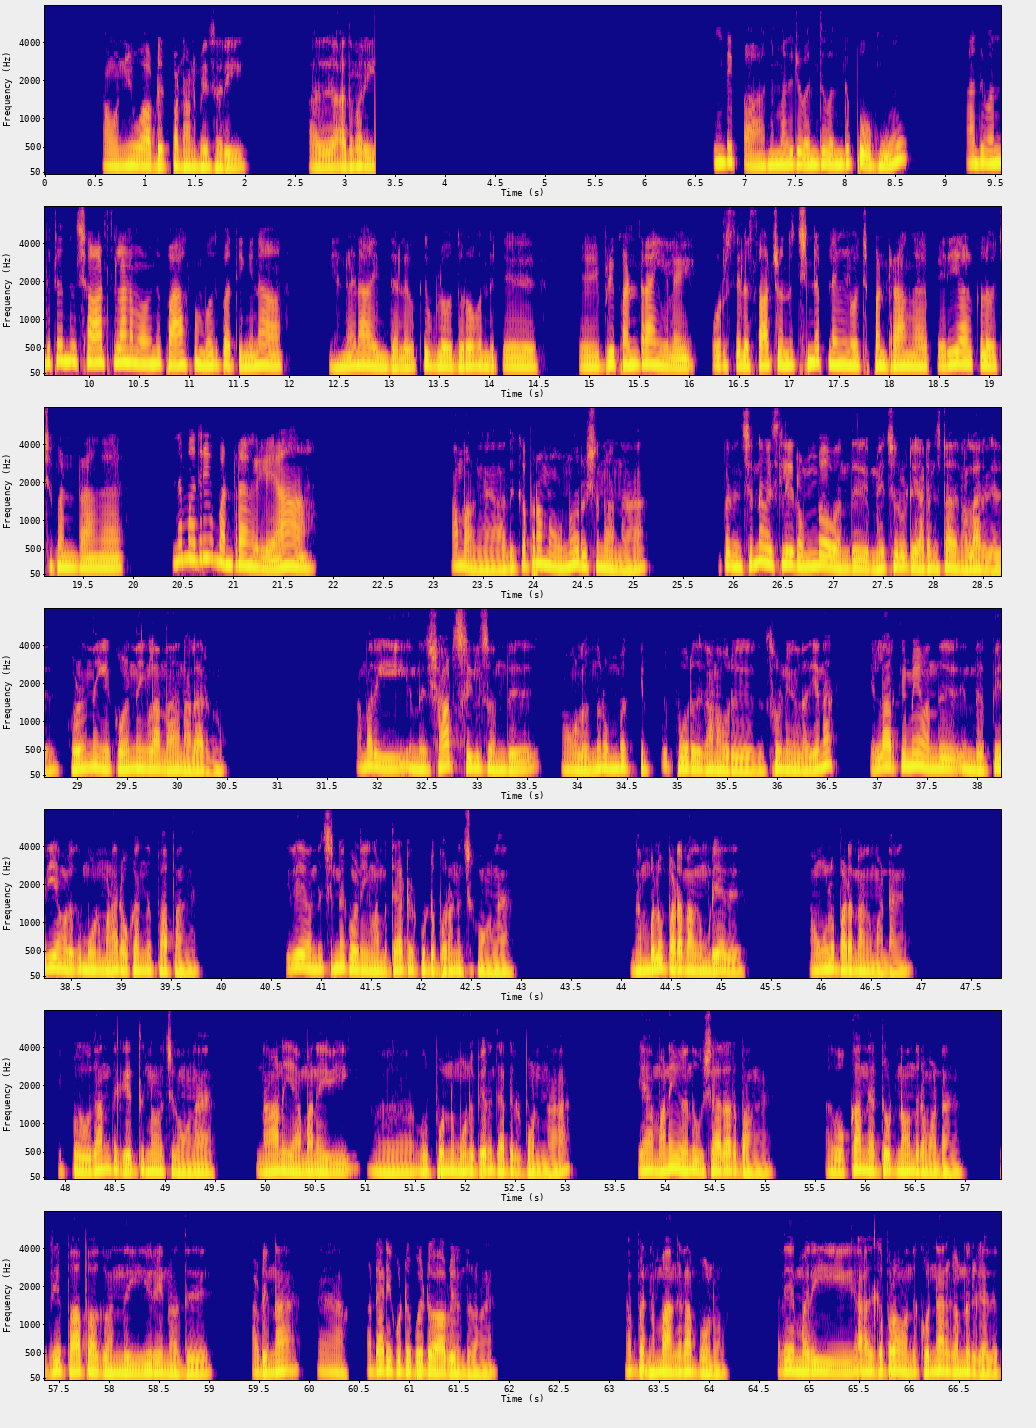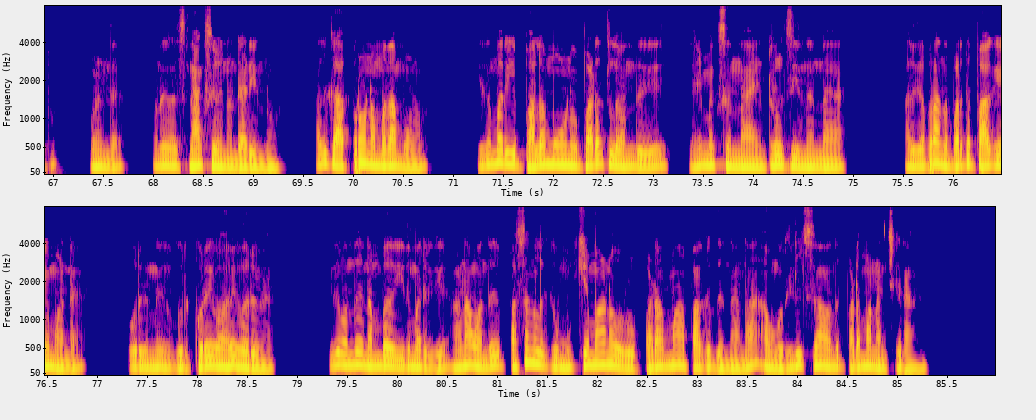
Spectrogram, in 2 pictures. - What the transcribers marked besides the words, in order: tapping; in English: "மெச்சூரிட்டி"; "மாரி" said as "அமரி"; "எடுத்துக்குட்டோம்" said as "எதுத்துன்னோம்"; other background noise; "கொஞ்ச" said as "கொன்"; "க்ளைமேக்ஸ்" said as "ளைமேக்ஸ்"
- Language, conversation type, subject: Tamil, podcast, சிறு கால வீடியோக்கள் முழுநீளத் திரைப்படங்களை மிஞ்சி வருகிறதா?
